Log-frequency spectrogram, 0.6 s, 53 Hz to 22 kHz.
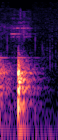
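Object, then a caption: Earthenware cooking pot. A knock on an earthenware kamameshi pot from a microwavable instant meal kit, a solid ceramic cooking pot that is glazed glossy inside and unglazed with a matte finish outside. A short, dull tap with a mid-range tone around 1 kHz fades within about a tenth of a second.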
